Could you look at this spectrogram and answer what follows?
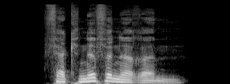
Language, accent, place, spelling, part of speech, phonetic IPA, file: German, Germany, Berlin, verkniffenerem, adjective, [fɛɐ̯ˈknɪfənəʁəm], De-verkniffenerem.ogg
- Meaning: strong dative masculine/neuter singular comparative degree of verkniffen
